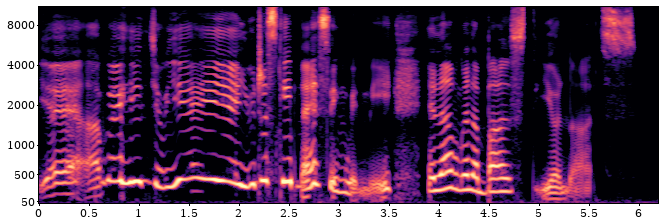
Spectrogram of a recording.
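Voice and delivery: jokey, playful, teasing tone. Acting out teasing someone who keeps messing with you, jokingly teasing. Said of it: "when you're like jokingly kind of pointing knee".

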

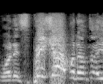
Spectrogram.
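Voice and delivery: put-on high-pitched, hollering, scolding voice. Retelling how a mom scolded her son: imitating a mom hollering. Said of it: "she would just holler at him".

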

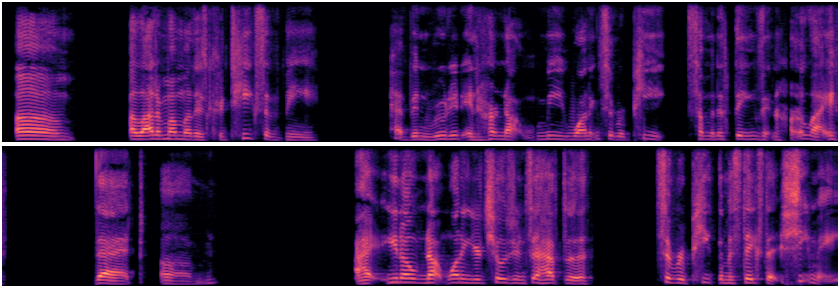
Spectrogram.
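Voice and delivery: emotional, choked-up voice, welling up mid-sentence. Speaking about her mother's critiques of her, getting emotional. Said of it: "oh my god i'm getting emotional".

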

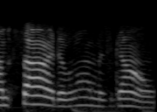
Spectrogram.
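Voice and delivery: put-on sad, weak voice. Retelling what the little clerk told them at the counter, mimicking a sad, feeble voice. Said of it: "in the saddest, feeblest, weakest voice".

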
